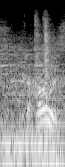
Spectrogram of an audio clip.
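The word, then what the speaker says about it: Cohoes: a Caro or whatever what's c-o-h-o-e-s the hose yes who knows how to spell that way and isn't there like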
